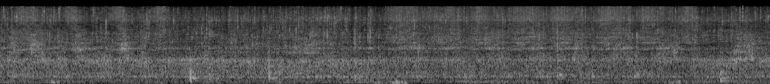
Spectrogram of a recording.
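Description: Tomato and ginger-garlic paste frying in oil in a kadai: a steady sizzle, with faint scrapes and taps from a slotted spatula stirring it.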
